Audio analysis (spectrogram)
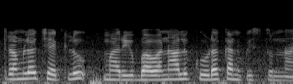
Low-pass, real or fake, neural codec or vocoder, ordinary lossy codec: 5.4 kHz; real; none; none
